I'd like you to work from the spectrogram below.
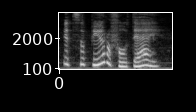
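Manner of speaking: ordinary delivery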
